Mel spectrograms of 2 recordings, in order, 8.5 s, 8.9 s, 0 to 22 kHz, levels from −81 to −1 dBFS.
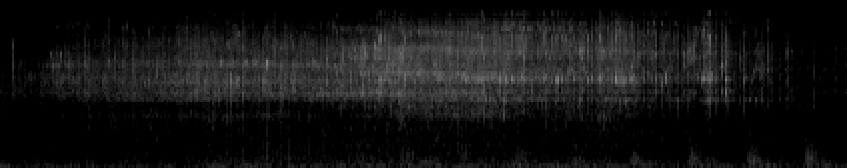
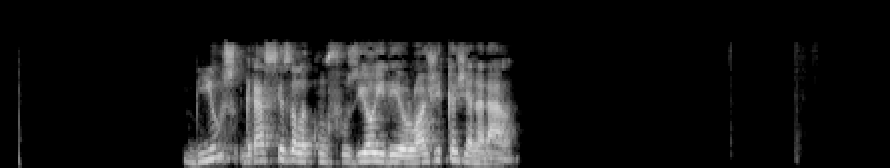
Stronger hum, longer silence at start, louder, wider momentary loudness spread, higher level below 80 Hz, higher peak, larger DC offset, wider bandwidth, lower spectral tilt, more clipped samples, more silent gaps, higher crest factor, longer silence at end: neither; second, 0 s vs 1.85 s; second, -42 LUFS vs -17 LUFS; first, 15 LU vs 8 LU; second, -78 dBFS vs -64 dBFS; second, -18 dBFS vs -2 dBFS; neither; first, 17 kHz vs 8 kHz; second, 2.5 dB/octave vs -3.5 dB/octave; neither; neither; first, 28 dB vs 20 dB; second, 0 s vs 3.75 s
